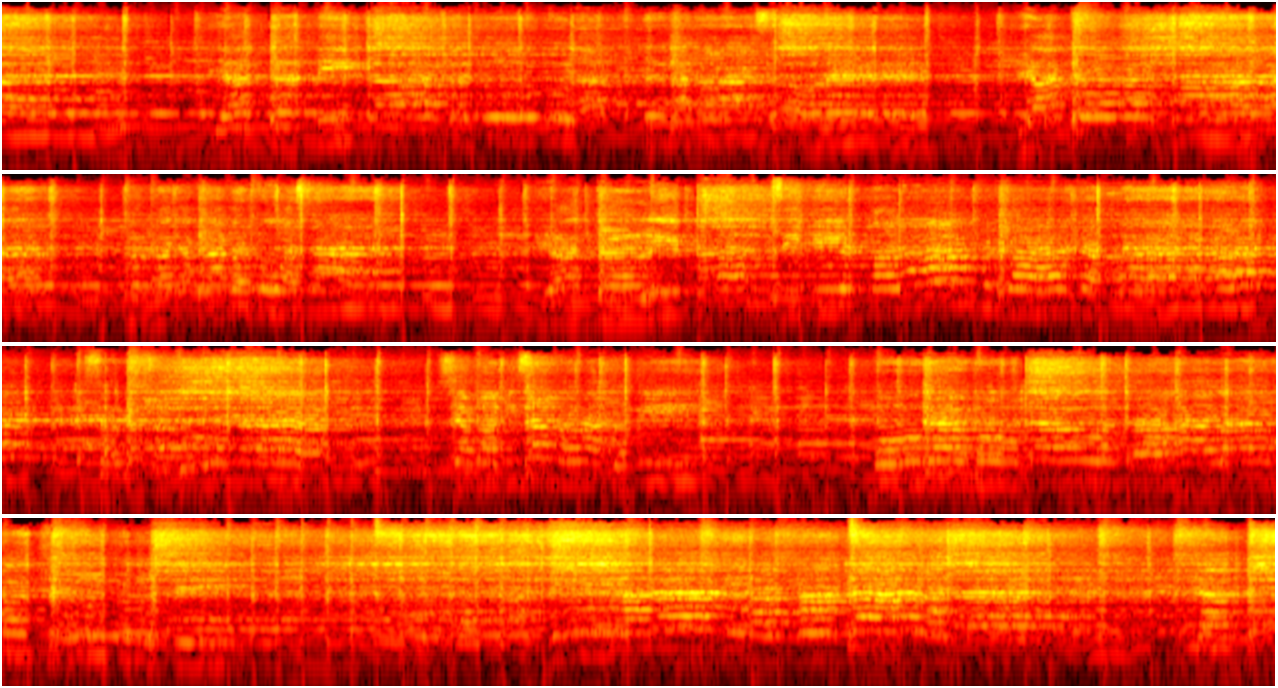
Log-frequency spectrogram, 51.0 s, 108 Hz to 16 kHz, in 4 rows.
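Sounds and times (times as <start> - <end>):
male and female singers: 0.0 - 33.4, 34.0 - 50.9
electric guitar: 0.0 - 50.9
keyboard: 0.0 - 50.9.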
